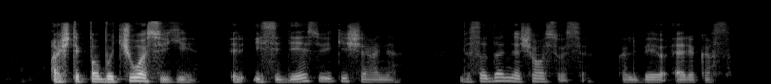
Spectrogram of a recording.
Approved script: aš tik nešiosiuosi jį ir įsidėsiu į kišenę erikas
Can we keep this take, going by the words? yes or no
no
